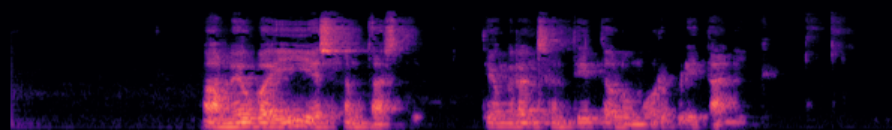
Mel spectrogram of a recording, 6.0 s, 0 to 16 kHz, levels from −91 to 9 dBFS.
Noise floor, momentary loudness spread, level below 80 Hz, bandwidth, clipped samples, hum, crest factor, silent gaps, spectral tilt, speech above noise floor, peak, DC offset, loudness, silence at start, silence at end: -79 dBFS; 13 LU; -56 dBFS; 11 kHz; under 0.1%; none; 20 dB; none; -4.5 dB/octave; 54 dB; -6 dBFS; under 0.1%; -25 LUFS; 1.35 s; 1 s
